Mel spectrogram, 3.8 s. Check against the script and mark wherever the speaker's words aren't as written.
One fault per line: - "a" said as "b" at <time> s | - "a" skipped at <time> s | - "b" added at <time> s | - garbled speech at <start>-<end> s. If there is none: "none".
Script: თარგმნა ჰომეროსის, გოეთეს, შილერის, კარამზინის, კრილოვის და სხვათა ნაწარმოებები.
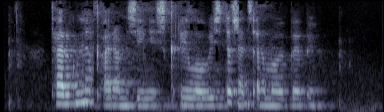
- "ჰომეროსის გოეთეს შილერის" skipped at 0.9 s
- "სხვათა" skipped at 2.4 s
